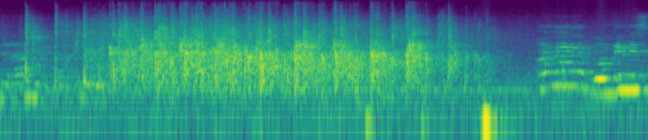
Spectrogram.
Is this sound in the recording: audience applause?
yes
